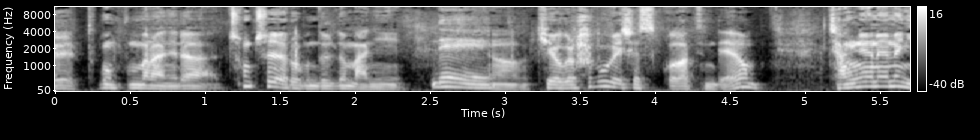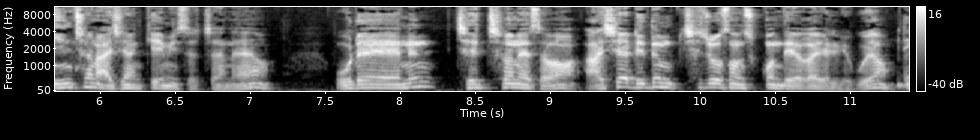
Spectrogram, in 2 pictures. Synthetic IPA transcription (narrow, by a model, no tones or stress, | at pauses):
ɭtubʌnp͈unmanaɲiɾat͡ɕʰʌŋt͡ɕʰʌjʌɾʌbundɯɭdomaɲieʌkijʌɡɯɭhaɡoɡe̞ɕʰʌs͈ɯɭk͈ʌk͈atʰɯnde̞jot͡ɕaŋɲʌne̞nɯnint͡ɕʰʌnaɕʰiɦank͈e̞imiːs͈ʌt̚t͡ɕ͈anajo | oɾe̞nɯnt͡ɕe̞t͡ɕʰʌne̞sʰʌa̰ɕʰiaɾidɯmt͡ɕʰe̞d͡ʑosʰʌnsʰu̥k͈ʌnde̞ɦaɡajʌʎːiɡojo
